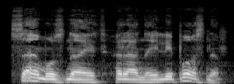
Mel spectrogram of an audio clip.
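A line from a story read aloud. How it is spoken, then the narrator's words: Choking with laughter. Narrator (Russian): давясь хохотом, ответил патрульный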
